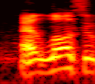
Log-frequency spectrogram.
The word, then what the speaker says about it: Eliezer: Again, make sure we say it right, Eliezer without a yud, because we're talking about a statement of an Amora in Masechta Shabbos, Daf Tzadi Dalid Omid Beis.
